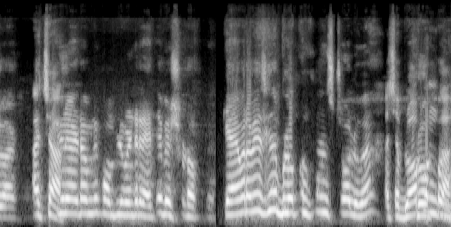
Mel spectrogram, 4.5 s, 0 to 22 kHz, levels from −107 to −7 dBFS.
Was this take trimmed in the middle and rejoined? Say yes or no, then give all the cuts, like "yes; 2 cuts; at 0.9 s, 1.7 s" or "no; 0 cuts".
yes; 1 cut; at 2.2 s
